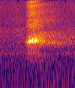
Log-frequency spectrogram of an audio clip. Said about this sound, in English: Here, he's going to breathe in. Nose. Here, he's going to breathe in.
